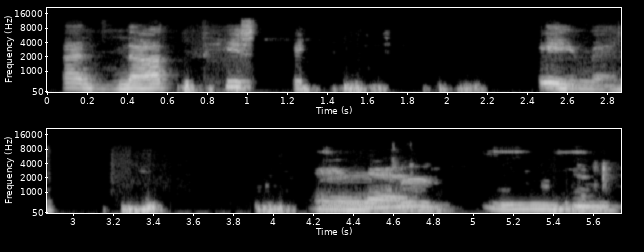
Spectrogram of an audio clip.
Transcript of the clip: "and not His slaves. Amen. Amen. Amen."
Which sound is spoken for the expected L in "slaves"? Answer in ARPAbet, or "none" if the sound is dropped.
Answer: none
